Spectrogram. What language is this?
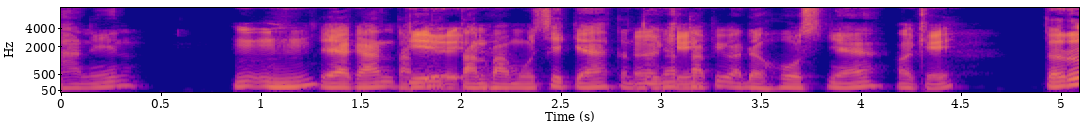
Indonesian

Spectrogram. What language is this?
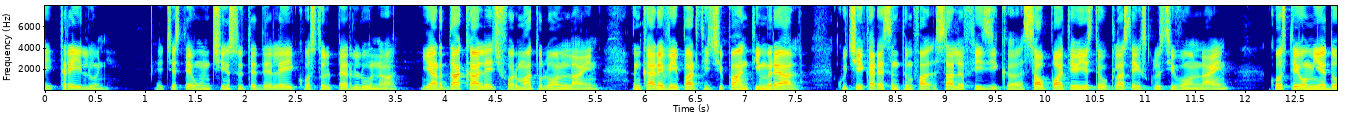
Romanian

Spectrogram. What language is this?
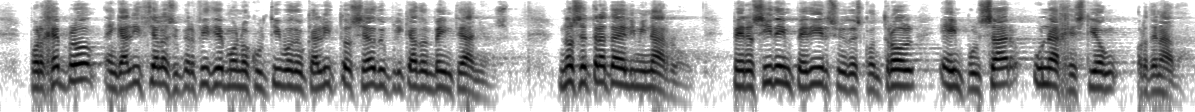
Spanish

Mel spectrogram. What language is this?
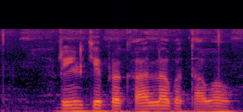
Chhattisgarhi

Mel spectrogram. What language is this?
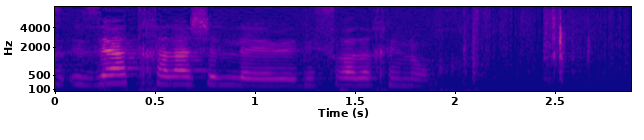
Hebrew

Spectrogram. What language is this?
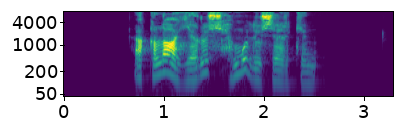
Kabyle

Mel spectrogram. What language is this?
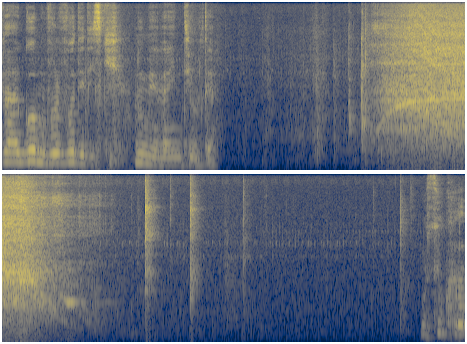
French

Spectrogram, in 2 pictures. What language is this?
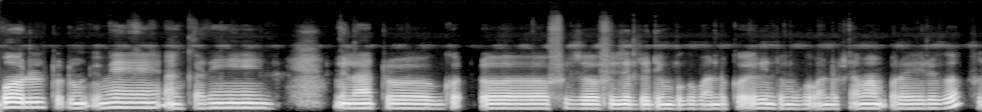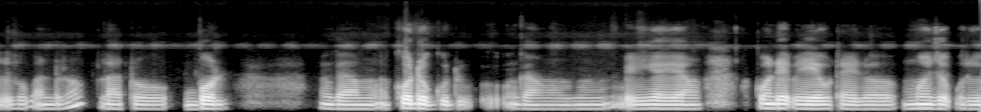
Western Niger Fulfulde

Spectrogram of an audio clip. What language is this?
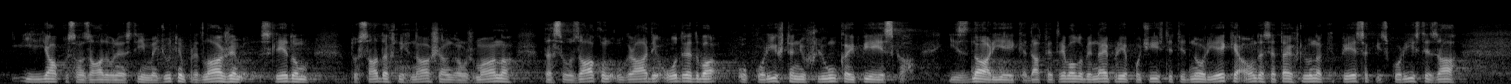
Croatian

